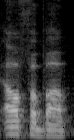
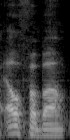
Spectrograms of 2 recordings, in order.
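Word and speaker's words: Elphaba: Uh Alphaba, which of course it kind of rhymes with alphab alphabet, not rhymes, but you know, a little bit like it.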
